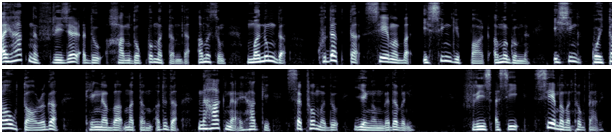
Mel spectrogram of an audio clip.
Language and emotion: Manipuri, surprised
